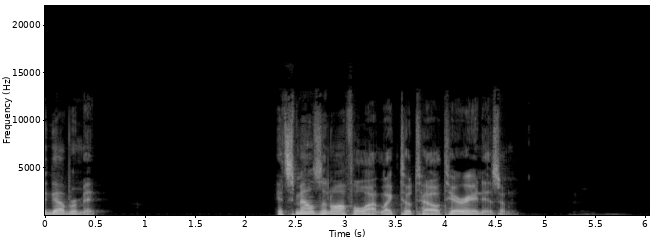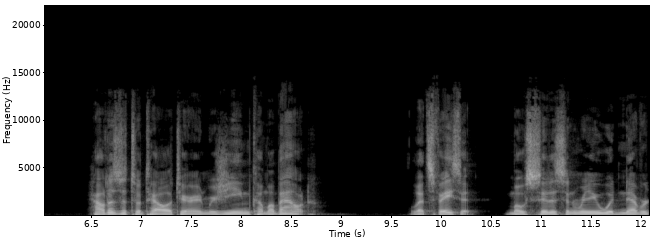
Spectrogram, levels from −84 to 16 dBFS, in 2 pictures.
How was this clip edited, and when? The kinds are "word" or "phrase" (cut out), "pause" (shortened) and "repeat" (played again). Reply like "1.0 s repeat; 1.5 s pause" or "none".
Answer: none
